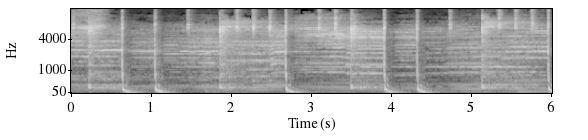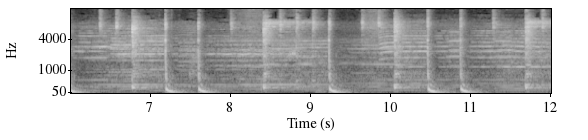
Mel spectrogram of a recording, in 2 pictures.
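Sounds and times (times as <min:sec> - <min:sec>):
electronic dance music: 0:00.0 - 0:12.0
sustained synth backing: 0:00.0 - 0:12.0
deep kick drums: 0:02.7 - 0:03.0, 0:03.9 - 0:04.7, 0:07.2 - 0:07.9, 0:09.2 - 0:09.6, 0:10.5 - 0:11.2.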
